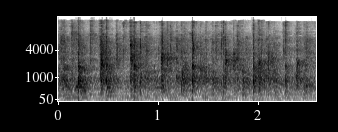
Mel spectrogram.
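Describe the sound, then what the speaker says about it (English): An audience bursts into applause for the evening's host, a dense patter of claps that stays steady and fairly loud across the short stretch, with no talking over it. "let's give a big round of applause for your host tonight, Steven Zane."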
